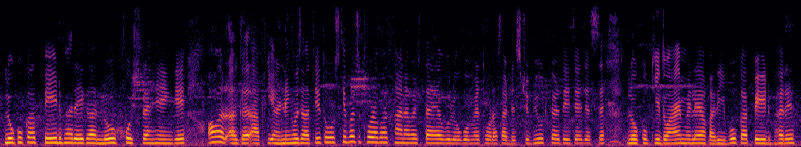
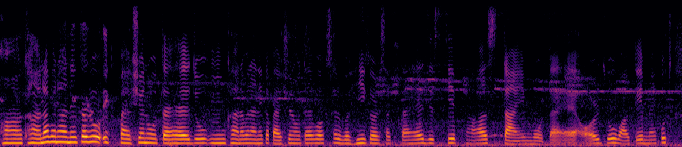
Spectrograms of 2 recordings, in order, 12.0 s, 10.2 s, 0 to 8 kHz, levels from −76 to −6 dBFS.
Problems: constant background noise, low volume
